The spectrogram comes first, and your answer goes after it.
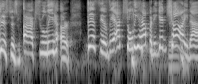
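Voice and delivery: put-on slow, puppet-like Canadian accent. Retelling a post, imitating its author: Jordan Peterson impression. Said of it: "That was not a very good impression".

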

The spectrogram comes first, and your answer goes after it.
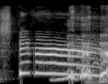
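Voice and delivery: creepy yelling.

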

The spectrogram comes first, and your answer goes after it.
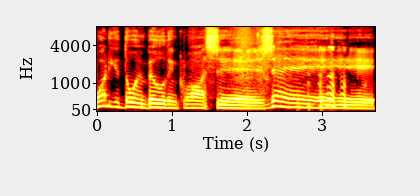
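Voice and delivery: put-on loud Italian-American accent. Recalling a film, quoting Judas with Harvey Keitel Italian-American shouting. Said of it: "with an Italian-American accent shouting".

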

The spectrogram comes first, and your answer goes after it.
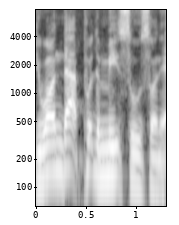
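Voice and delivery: plain

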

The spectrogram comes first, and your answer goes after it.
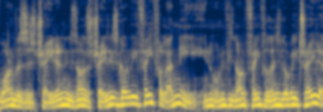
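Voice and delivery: put-on Welsh accent with revelatory tone of great discovery. Showing another speaker the impression stuck in their head: Andrew from The Traitors impression. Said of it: "He's basically like a Welsh guy".

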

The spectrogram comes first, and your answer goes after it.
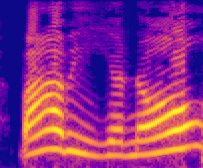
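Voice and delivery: loud, high Midwestern woman's voice. Telling the listener what they just sounded like, doing the Bobby's World mom voice. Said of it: "and his mom's from the Midwest, and she'd go".

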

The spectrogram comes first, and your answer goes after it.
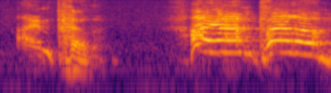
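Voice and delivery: very slow, very high, shrill, swooping, rising drawn-out shout. A man insists on who he is to someone who won't recognize him, shouting. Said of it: "Don't shout".

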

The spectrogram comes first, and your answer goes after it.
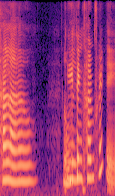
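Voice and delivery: high, cutesy, put-on baby-talk voice. Imitating how Maura talks around Curtis: baby voice imitating Maura. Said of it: "She does do the baby voice".

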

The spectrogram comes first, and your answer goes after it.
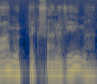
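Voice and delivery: put-on Liverpool accent voice. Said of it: "Sounds like [name]".

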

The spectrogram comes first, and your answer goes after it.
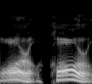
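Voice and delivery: bad, weak put-on Long Island accent. Giving a Ronkonkoma shout-out, in a bad Long Island accent. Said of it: "That's not a good Long Island accent".

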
